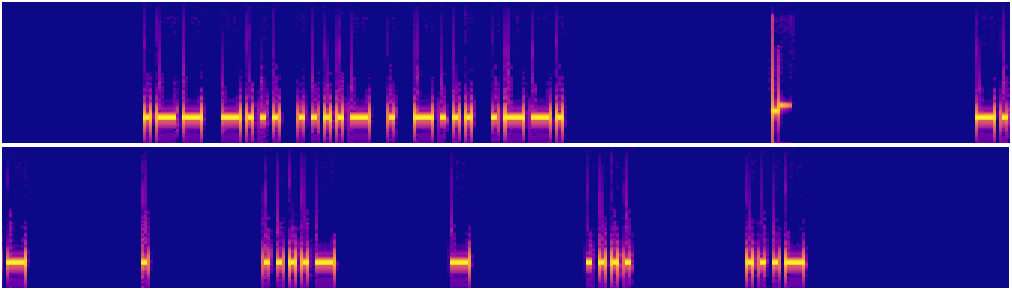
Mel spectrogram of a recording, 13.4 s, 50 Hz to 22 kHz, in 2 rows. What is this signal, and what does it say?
Morse code, heard as a keyed tone, about 27 wpm, spaced as for 14 wpm, 700 Hz. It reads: WB4EBP KE4THV
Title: USA Call Signs - 6 Characters - 6x Character Spacing - 28wpm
